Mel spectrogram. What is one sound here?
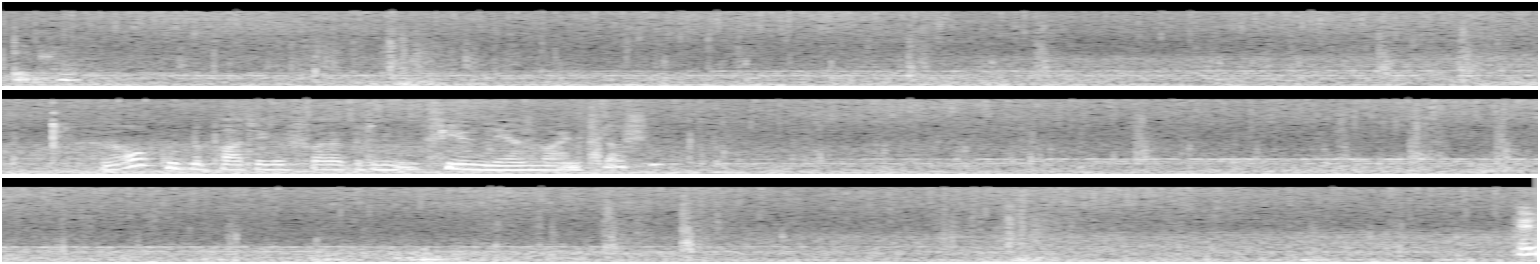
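Footsteps thud softly on a stone floor.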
